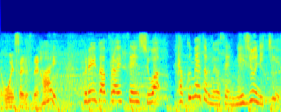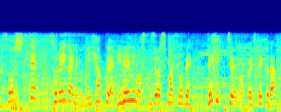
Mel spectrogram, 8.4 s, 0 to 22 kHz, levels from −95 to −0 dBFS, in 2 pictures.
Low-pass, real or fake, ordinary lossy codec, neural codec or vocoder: 7.2 kHz; fake; none; vocoder, 44.1 kHz, 128 mel bands every 512 samples, BigVGAN v2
